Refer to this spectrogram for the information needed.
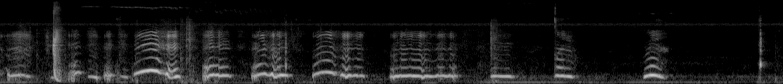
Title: Cough - Laugh :)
